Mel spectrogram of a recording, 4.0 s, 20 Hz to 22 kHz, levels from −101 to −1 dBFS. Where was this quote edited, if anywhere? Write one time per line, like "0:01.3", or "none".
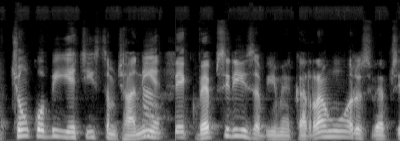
0:01.8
